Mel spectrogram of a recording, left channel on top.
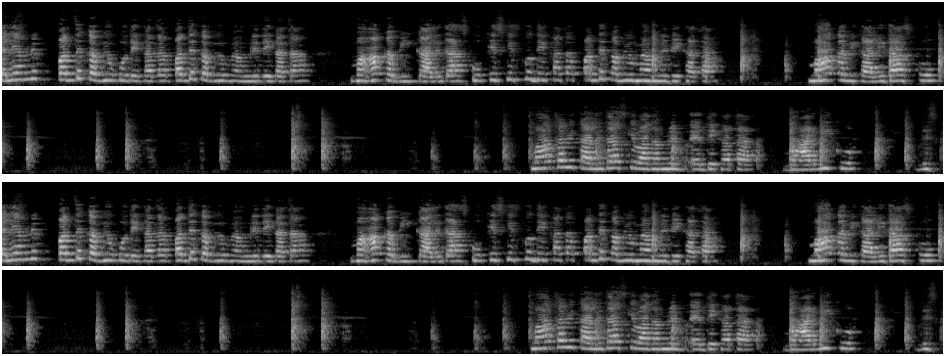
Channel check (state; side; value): identical; both; correlation 1.00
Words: पद्य कवियों को देखा था। पद्य कवियों में हमने देखा था महाकवि कालिदास को। किस किस को देखा था? पद्य कवियों में हमने देखा था महाकवि कालिदास को, महाकवि कालिदास के बाद हमने देखा था भारवी को,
